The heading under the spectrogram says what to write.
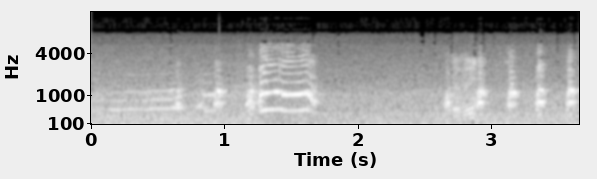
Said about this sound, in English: What do I do with the chicken then? I got 5 chickens in here.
